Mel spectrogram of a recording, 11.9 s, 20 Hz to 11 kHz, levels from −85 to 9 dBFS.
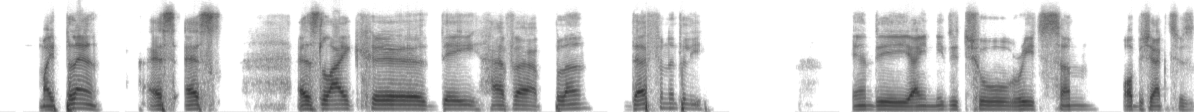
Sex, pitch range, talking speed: male, 95-120 Hz, 100 wpm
